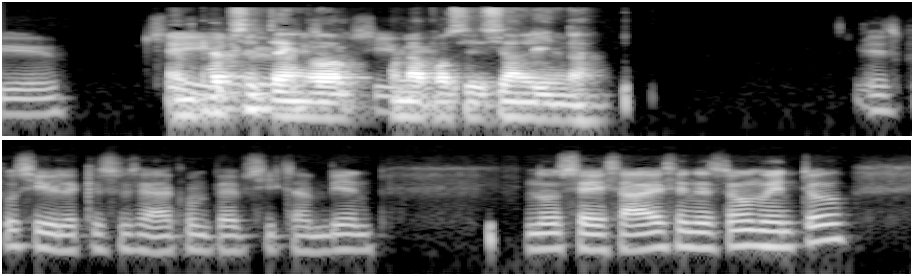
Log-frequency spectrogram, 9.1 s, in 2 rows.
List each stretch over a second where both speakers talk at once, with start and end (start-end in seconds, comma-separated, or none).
0.8-2.3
